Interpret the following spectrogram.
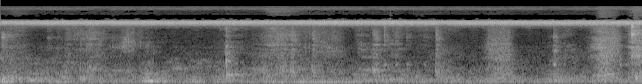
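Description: A steady, high-pitched continuous whine over faint background hiss, with a few soft clicks.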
